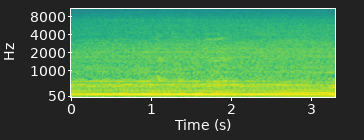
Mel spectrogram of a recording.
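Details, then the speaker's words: 8th-gen Civic Si after K20Z3-to-JDM K24 swap, idling just after first start: steady, even low hum with constant idle note, no knocks or rattles; sounds healthy. "like fired right up. What do you think? Sounds good. It does. Sounds healthy."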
